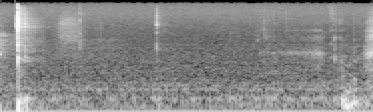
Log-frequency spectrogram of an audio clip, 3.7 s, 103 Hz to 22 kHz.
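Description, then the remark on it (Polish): A few sparse, light clicks of typing on a computer keyboard while searching online for the Apple Pay fee, one sharper keystroke near the start and fainter taps after, over a steady low electrical hum with no talking. “zaraz wygooglam, chyba fee Apple'a to jest bodajże 0,15%”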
